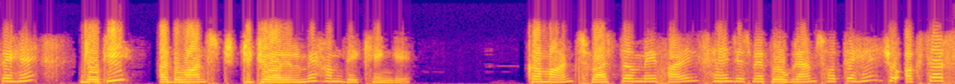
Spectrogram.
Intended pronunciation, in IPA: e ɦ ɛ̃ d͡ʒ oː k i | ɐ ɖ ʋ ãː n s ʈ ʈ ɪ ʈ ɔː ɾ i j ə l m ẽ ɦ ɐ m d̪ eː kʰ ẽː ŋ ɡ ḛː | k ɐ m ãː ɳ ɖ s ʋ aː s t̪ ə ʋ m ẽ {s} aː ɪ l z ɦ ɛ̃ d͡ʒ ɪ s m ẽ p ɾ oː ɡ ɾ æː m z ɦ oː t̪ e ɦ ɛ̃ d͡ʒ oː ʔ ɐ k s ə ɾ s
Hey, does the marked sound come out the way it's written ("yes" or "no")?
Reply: no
